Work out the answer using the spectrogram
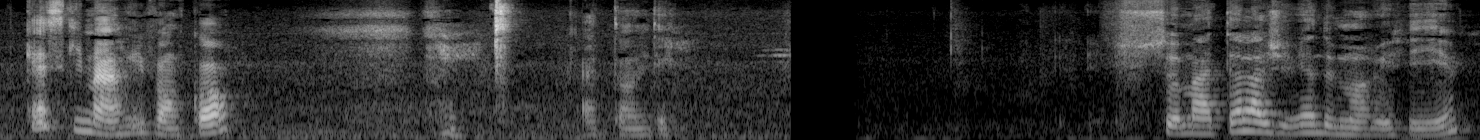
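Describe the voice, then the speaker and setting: A young woman vlogging from home, telling a story in an animated, indignant way and often repeating herself. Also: lowish voice, a little hiss or hum. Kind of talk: casual storytelling vlog.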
